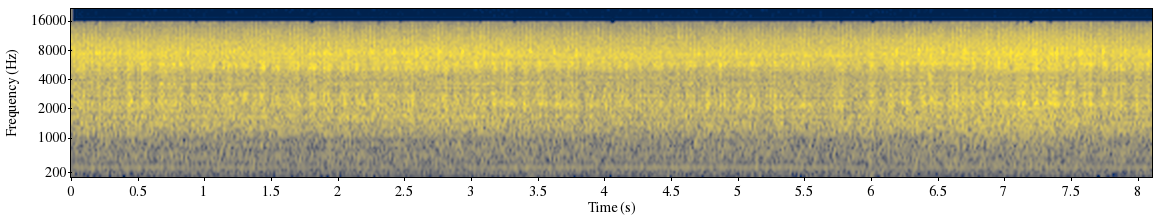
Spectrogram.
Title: BMW E46 rattling noise 2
